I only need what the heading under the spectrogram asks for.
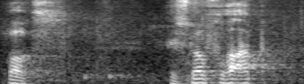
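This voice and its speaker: A man from New Jersey hosting a food vlog, tasting pizza and hyping it with loud bursts of excited praise in a hotel press room. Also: mid-range voice, drawn-out words, over a noisy crowd. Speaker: pizza reviewer host. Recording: echoey hall with faint background noise.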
